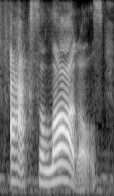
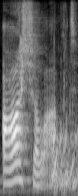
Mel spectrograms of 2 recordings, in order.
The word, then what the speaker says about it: axolotl: you saw an oselot some people call them Axel but it's actually pronounced oselot oselot are a special type of aquatic salamander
